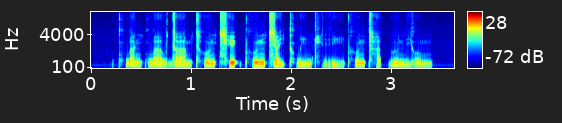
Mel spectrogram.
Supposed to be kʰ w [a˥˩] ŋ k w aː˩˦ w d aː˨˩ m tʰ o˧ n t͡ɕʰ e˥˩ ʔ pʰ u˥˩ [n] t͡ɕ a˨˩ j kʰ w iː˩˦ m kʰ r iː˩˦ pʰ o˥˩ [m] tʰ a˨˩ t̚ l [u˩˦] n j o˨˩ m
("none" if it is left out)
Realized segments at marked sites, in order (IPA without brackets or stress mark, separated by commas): a˩˦, n, n, u˨˩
